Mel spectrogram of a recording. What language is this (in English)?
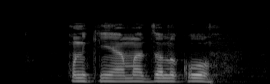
Nepali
